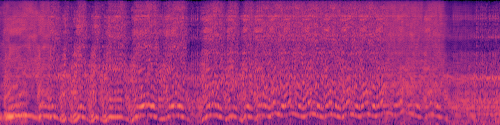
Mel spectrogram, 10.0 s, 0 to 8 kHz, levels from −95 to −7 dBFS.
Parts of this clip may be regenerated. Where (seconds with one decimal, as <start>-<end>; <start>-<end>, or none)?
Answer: 0.0-1.0; 7.7-9.5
